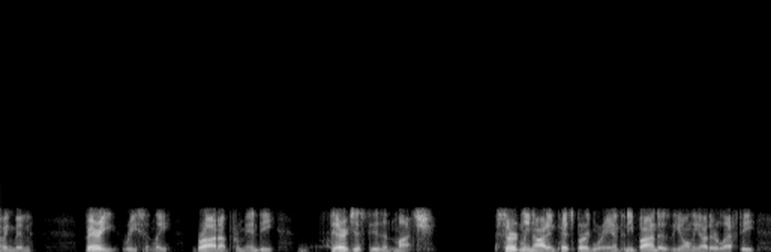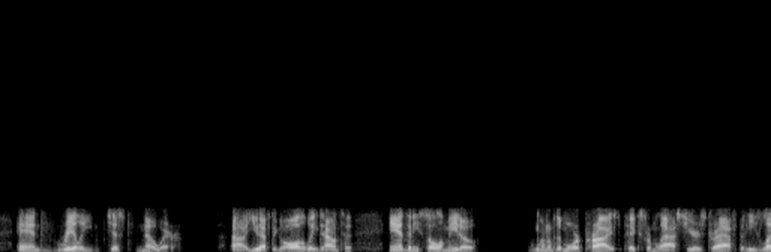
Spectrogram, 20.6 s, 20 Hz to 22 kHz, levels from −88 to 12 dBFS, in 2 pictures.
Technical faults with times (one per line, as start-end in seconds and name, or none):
0.00-20.56 iLBC codec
